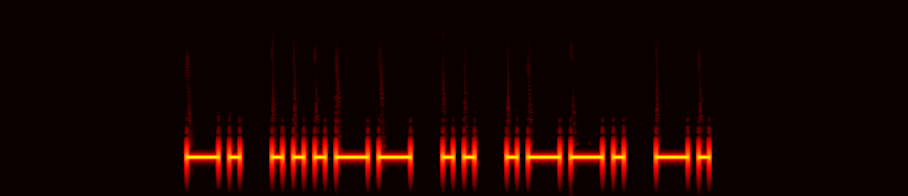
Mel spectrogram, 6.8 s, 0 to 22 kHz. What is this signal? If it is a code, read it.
Morse code, heard as a keyed tone, about 15 wpm, 700 Hz. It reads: N3IPN
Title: USA Call Signs - 5 Characters - Repeated 3x - 15wpm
